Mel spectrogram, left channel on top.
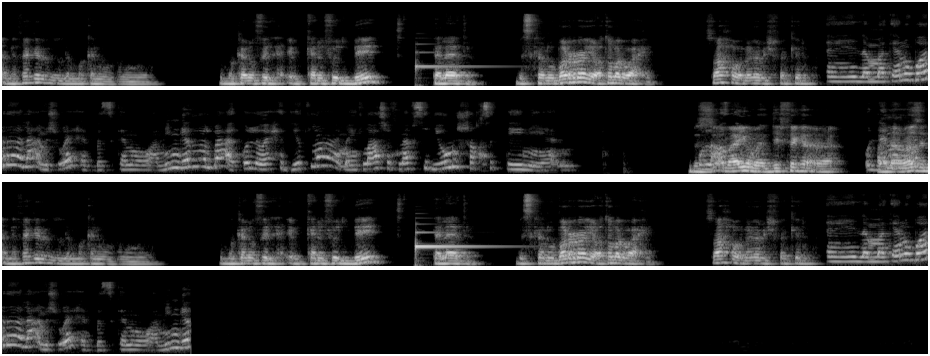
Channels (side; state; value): right; drops out; at 11.2 s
